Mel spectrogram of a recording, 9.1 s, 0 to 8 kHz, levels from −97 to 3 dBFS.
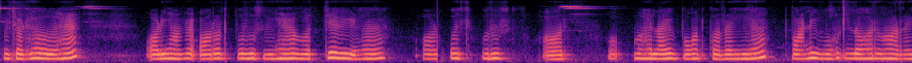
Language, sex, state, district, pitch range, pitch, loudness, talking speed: Hindi, female, Bihar, Madhepura, 215-230 Hz, 220 Hz, -22 LUFS, 170 wpm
